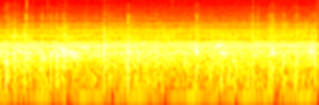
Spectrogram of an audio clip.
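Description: Many paintball markers popping in quick, irregular shots across the field, with distant shouting from players.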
